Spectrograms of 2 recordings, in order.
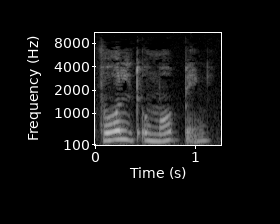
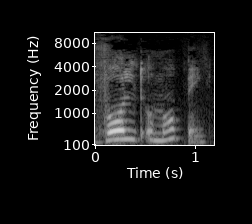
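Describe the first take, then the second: First: Said in the usual way. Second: Louder, emphatic title. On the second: Acted. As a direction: proclaim it forcefully. Title repeated loud.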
